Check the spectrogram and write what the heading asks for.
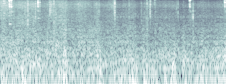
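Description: Car cabin noise while driving: a steady low rumble of engine and road, with a few faint small ticks.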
